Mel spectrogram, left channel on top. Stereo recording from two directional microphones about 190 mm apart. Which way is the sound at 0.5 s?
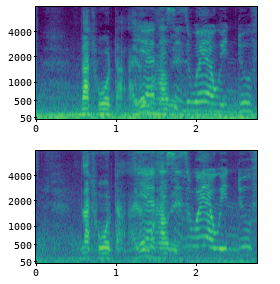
Centre (ahead or behind).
